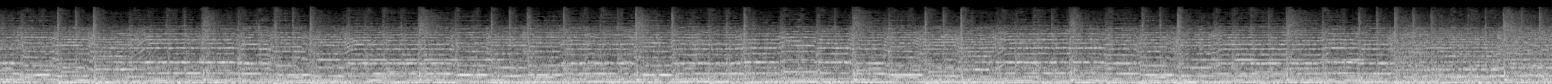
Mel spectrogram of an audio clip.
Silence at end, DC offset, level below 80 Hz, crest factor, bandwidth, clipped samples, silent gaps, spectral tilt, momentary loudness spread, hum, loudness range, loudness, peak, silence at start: 0 s; under 0.1%; -20 dBFS; 10 dB; 15.5 kHz; under 0.1%; none; -6 dB/octave; 1 LU; none; 1 LU; -11 LUFS; 0 dBFS; 0 s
